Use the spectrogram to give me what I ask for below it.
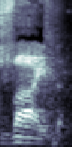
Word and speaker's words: vibe: Y para pronunciar bien la B hay que juntar los labios.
